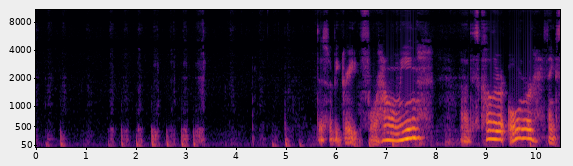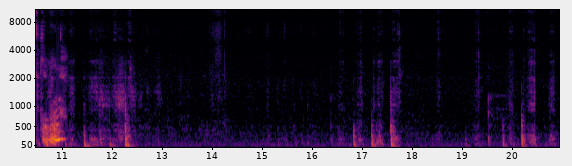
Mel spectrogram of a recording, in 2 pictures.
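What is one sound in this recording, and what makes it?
Fingertips rub and tap lightly against glass.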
